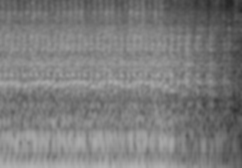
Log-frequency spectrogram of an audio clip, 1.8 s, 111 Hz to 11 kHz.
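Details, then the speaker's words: 2011 Polaris Ranger 800 XP after replacing a vibration-broken TPS sensor wiring harness, check engine light cleared; deep throbbing idle with strong steady pulses and heavy shake but even firing; normal idle. "It seems like it's running okay."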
